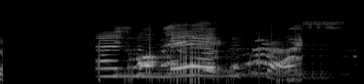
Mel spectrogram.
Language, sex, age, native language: Icelandic, male, 8, Icelandic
